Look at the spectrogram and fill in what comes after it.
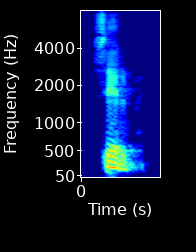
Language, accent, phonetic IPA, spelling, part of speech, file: Catalan, Valencia, [ˈseɾp], serp, noun, LL-Q7026 (cat)-serp.wav
- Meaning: snake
